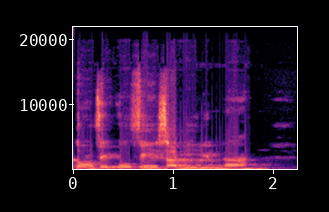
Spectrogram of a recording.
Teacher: nun sukun bertemu fa, ikhfa ya, disamarkan lalu didengungkan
